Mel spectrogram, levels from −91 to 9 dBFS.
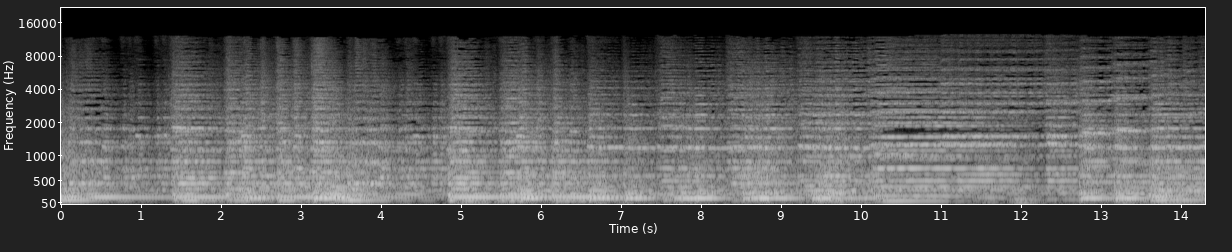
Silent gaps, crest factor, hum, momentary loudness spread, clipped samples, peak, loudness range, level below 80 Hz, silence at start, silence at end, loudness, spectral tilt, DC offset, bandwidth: none; 16 dB; none; 6 LU; under 0.1%; -2 dBFS; 1 LU; -46 dBFS; 0 s; 0 s; -17 LUFS; -6.5 dB/octave; under 0.1%; 12 kHz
